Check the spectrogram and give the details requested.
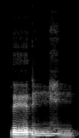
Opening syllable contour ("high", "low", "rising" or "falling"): high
